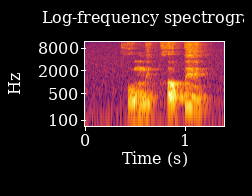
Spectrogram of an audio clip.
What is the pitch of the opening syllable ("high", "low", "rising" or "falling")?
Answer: low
